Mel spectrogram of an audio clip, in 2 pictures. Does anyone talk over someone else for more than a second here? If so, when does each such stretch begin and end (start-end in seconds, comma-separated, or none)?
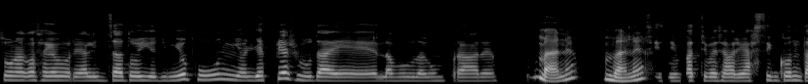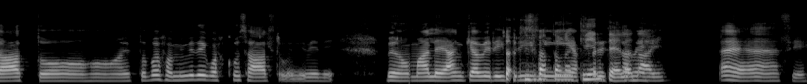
13.1-14.6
